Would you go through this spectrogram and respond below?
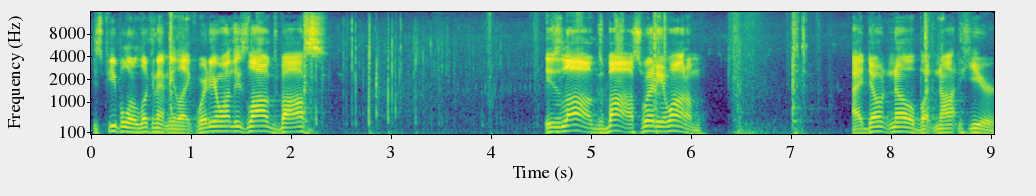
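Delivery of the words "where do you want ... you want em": put-on 1930s old-timey beat reporter voice. Voicing game workers asking where to put logs: 1930s beat reporter voice. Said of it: "they sound like a beat reporter from the thirties".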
